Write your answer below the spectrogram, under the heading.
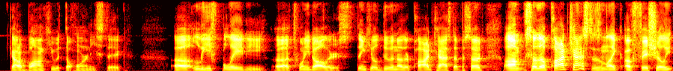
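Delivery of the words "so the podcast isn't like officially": voice cracking upward mid-phrase. Answering a viewer's donation question, voice cracking. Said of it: "My bad for the voice crack".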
